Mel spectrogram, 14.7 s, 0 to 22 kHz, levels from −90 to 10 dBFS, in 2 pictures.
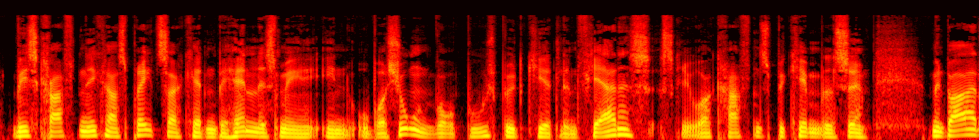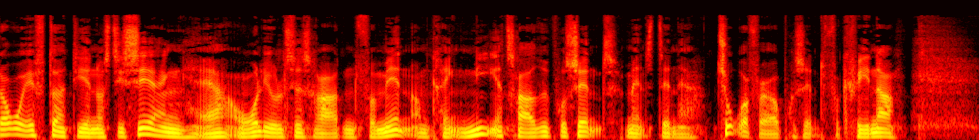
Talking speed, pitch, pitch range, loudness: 155 wpm, 115 Hz, 105-130 Hz, -20 LUFS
